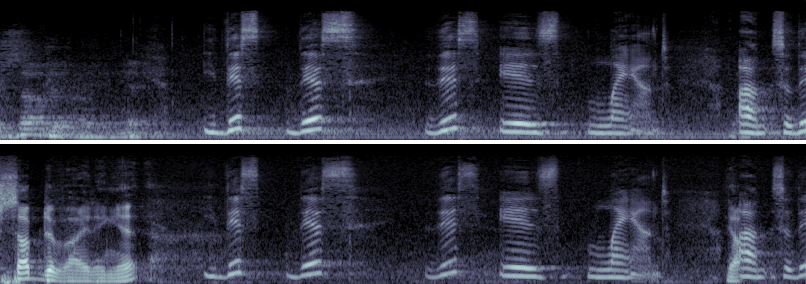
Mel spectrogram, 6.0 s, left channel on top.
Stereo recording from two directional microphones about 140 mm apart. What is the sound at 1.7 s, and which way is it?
A woman's voice, 45° right (ahead or behind).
